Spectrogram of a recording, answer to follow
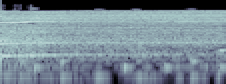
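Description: Resistograph drill running, its thin needle bit boring into a wooden beam to measure the wood's resistance to penetration: a steady high whine over dense hiss, the motor already at full speed.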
